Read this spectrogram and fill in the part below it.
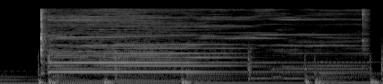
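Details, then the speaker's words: KEMEI KM-1767 clipper (9,000 RPM) measuring about 73.5 dB. A steady high buzz with an extra rattling vibration and odd acoustics, attributed to a loose-feeling part; the owner also suspects the ceramic blade adds noise. "se escucha como que está por esto que está como flojo hace que las vibraciones sean aún mayores en lo que es el sonido y se escuche como una acústica extraña en lo que es el equipo"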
